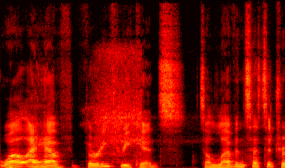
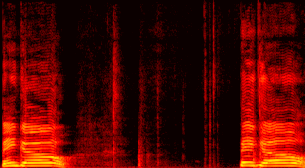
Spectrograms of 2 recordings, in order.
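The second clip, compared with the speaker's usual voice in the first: very high-pitched, loud, excited shouting; 12 semitones higher, 4 dB louder than usual. Speaker calls out after getting a diagonal line, yelling. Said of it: "I shouldn't not yell bingo".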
